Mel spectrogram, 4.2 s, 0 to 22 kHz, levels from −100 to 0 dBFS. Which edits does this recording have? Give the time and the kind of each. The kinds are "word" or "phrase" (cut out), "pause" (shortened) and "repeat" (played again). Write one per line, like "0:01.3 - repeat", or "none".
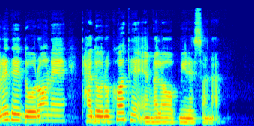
none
